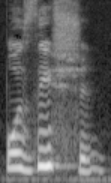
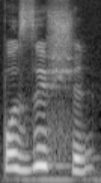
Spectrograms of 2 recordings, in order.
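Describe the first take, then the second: The two takes are said the same way.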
